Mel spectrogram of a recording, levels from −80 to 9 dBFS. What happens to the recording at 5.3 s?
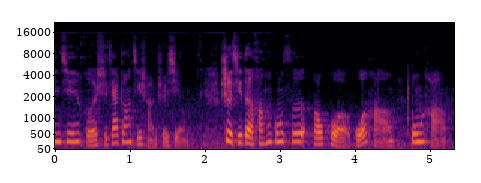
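At 5.3 s the sound is dull and muffled, its treble rolled away, as it has been since 2.90 s through to the end. This is de-emphasis applied wrongly: a treble cut meant to undo pre-emphasis that was never there or was applied twice, sloping smoothly down to about 14 dB below 1 kHz by 10 kHz.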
